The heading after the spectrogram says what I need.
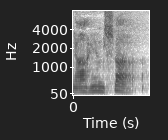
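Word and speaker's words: ahimsa: how would you define ahinsa spelled with an M but it's pronounced with an N such just sounds good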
